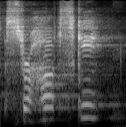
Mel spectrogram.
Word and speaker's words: Strahovski: Yvonne Strahovski. I think that's right. It's a hard name. – I'm sure you didn't. – I know. – It's pronounced Strahovski.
